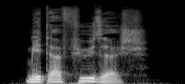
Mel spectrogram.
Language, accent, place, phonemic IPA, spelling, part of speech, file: German, Germany, Berlin, /metaˈfyːziʃ/, metaphysisch, adjective, De-metaphysisch.ogg
- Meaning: metaphysical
